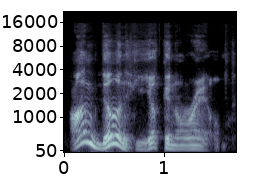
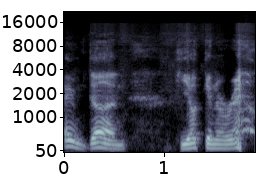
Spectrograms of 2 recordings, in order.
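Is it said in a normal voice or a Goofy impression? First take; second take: Goofy impression; normal voice. First: It is said in a Goofy cartoon voice. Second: It is said in his normal voice.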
